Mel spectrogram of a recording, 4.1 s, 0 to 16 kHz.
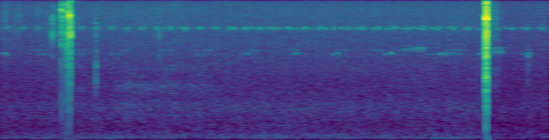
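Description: Rock Island Armory AL22M stainless .22 Magnum revolver being dry-fired in single action on spent cases. A click about half a second in comes as the hammer is cocked. A sharper, louder click near the end comes as the trigger breaks and the hammer drops.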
